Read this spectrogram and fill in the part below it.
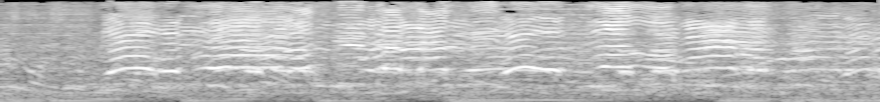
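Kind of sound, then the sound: crowd, children shouting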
